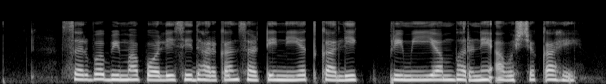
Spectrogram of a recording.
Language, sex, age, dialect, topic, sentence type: Marathi, female, 51-55, Varhadi, banking, statement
